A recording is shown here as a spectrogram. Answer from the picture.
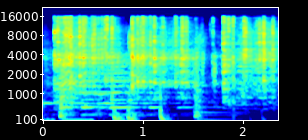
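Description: Loose coins rattling and clinking inside a gumball machine's base as it is handled and tilted, a quick jumble of many small metallic clicks, over background music.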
